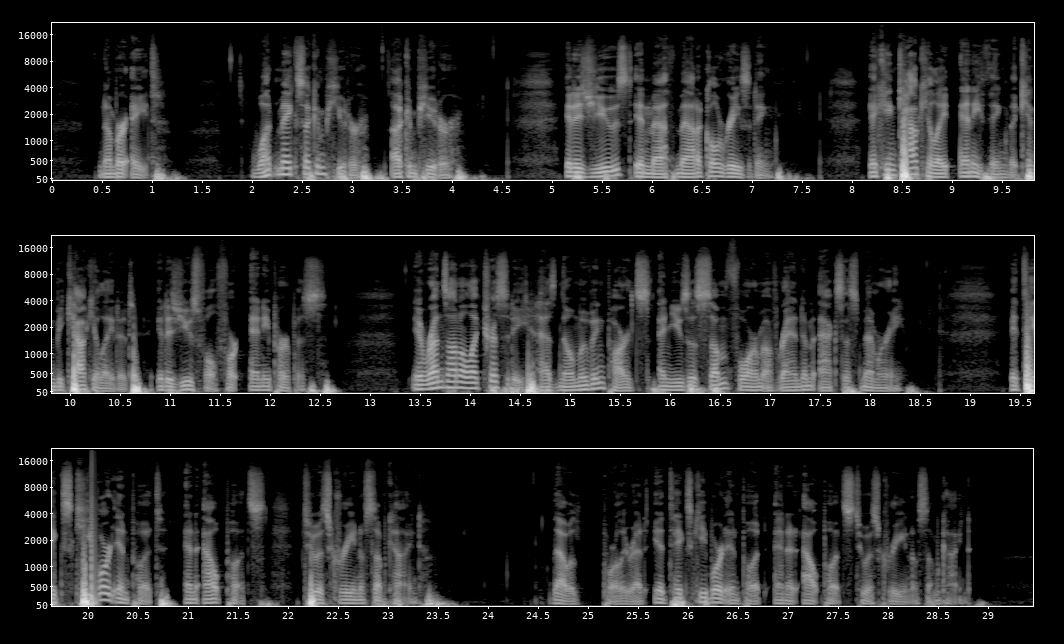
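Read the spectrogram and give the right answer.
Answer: B: It can calculate anything that can be calculated.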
